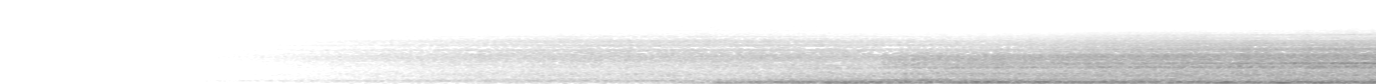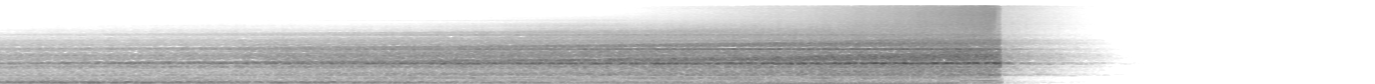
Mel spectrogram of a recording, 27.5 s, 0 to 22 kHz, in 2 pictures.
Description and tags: Horror Build up 15 Run!
Horror Build up Riser Sound FX - created by layering various field recordings and foley sounds and processing them.
Sound Design for Horror
tension-builder, build-up, dread, anticipation, riser, run-for-your-life, tension, horror-build-up, horror-riser, horror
